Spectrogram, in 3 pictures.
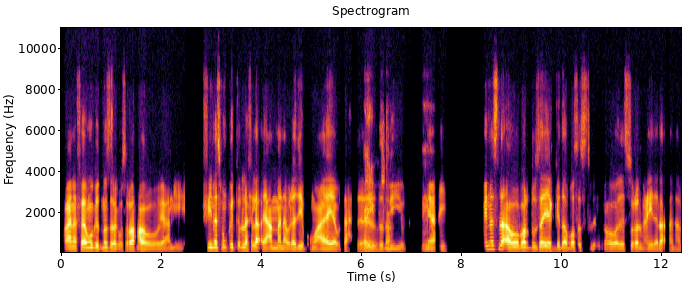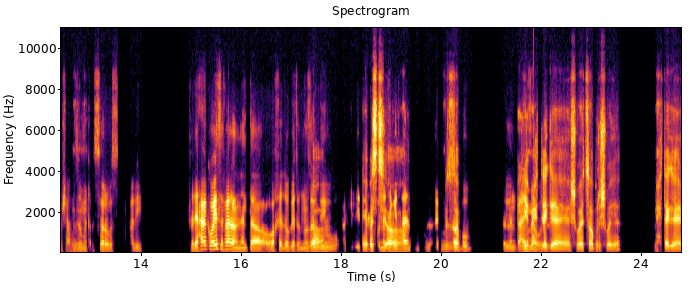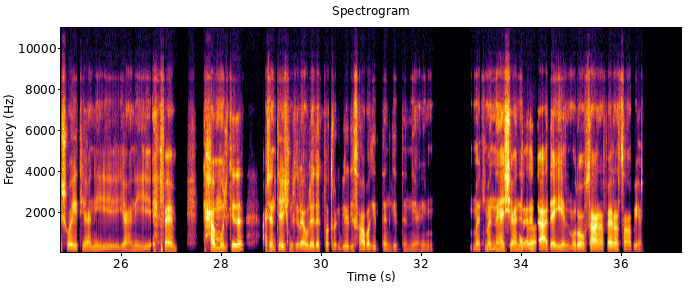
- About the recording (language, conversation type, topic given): Arabic, podcast, إزاي الهجرة بتغيّر هويتك؟
- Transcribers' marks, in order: chuckle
